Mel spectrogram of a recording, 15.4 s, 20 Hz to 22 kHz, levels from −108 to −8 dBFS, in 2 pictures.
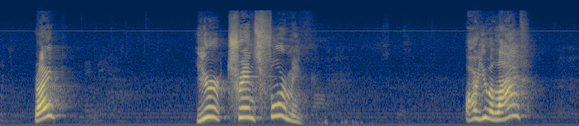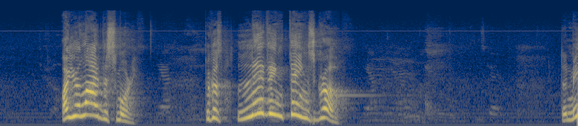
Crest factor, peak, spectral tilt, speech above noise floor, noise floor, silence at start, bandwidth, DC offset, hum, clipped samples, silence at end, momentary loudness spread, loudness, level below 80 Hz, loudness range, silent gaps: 20 dB; -12 dBFS; -3.5 dB/octave; 46 dB; -74 dBFS; 0.5 s; 15.5 kHz; under 0.1%; none; under 0.1%; 0 s; 16 LU; -29 LUFS; -80 dBFS; 6 LU; none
